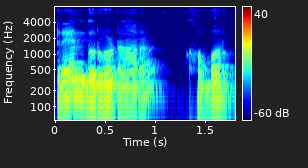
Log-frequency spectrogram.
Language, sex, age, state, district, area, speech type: Odia, male, 45-60, Odisha, Balasore, rural, read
